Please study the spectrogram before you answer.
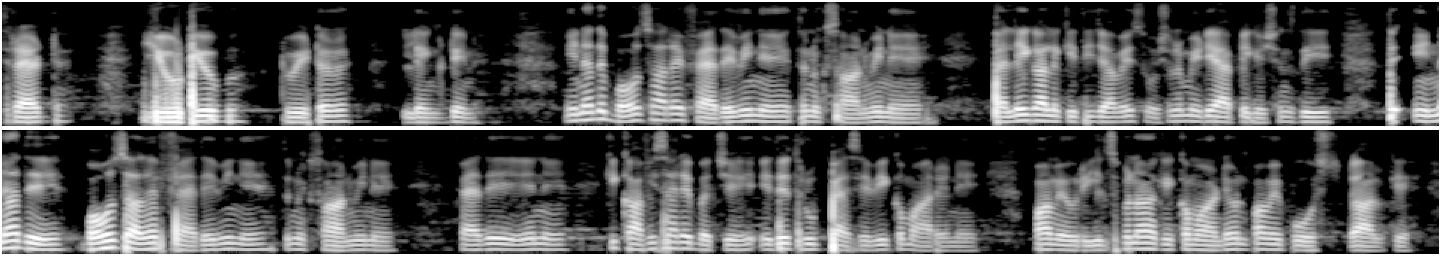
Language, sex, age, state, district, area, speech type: Punjabi, male, 18-30, Punjab, Gurdaspur, rural, spontaneous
